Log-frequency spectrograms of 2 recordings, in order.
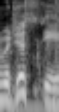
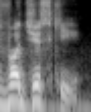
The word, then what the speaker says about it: Wojcicki: I mean, the W in Polish is pronounced like a V.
